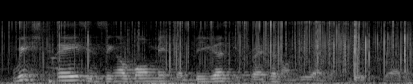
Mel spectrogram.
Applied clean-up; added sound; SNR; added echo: none; Crumpling, crinkling; 5 dB; reverberation time 1.0 s.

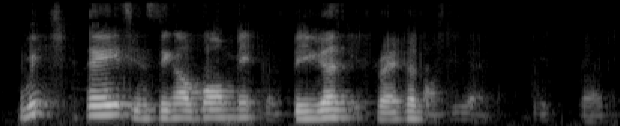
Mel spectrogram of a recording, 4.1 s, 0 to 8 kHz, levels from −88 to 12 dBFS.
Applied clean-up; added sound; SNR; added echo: neural mask model DeepFilterNet 3.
